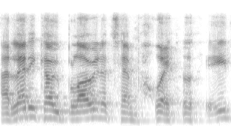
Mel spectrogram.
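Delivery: talking while breaking into a laugh mid-line.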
